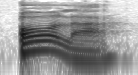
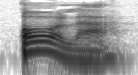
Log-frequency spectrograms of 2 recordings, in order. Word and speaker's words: hola: you try that please hola did you get that right hola remember h is always silent in spanish we do not pronounce it let me give you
